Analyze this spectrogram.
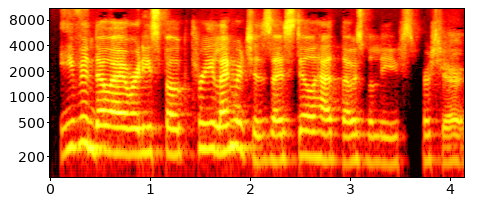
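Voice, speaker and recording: A woman talks at a moderate pace in a Dutch accent. The background is quiet. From Netherlands. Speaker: language coach. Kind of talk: casual interview.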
